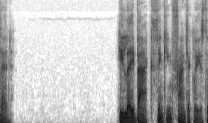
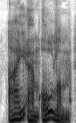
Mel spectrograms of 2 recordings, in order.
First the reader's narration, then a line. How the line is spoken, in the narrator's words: he said again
